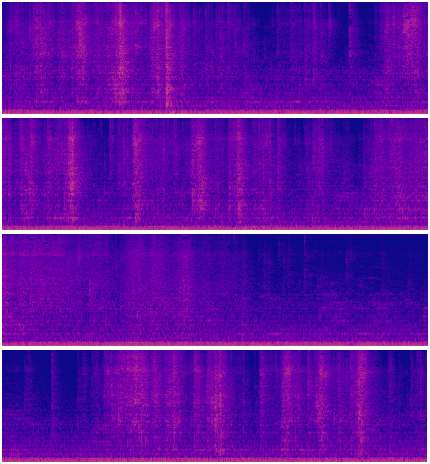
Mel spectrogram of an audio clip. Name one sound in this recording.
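A foil wrapper crinkles and rustles as hands tear it open.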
